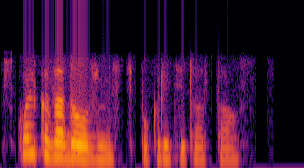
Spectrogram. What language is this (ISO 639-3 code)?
rus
